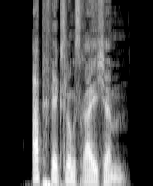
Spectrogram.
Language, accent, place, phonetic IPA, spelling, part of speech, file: German, Germany, Berlin, [ˈapvɛkslʊŋsˌʁaɪ̯çm̩], abwechslungsreichem, adjective, De-abwechslungsreichem.ogg
- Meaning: strong dative masculine/neuter singular of abwechslungsreich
